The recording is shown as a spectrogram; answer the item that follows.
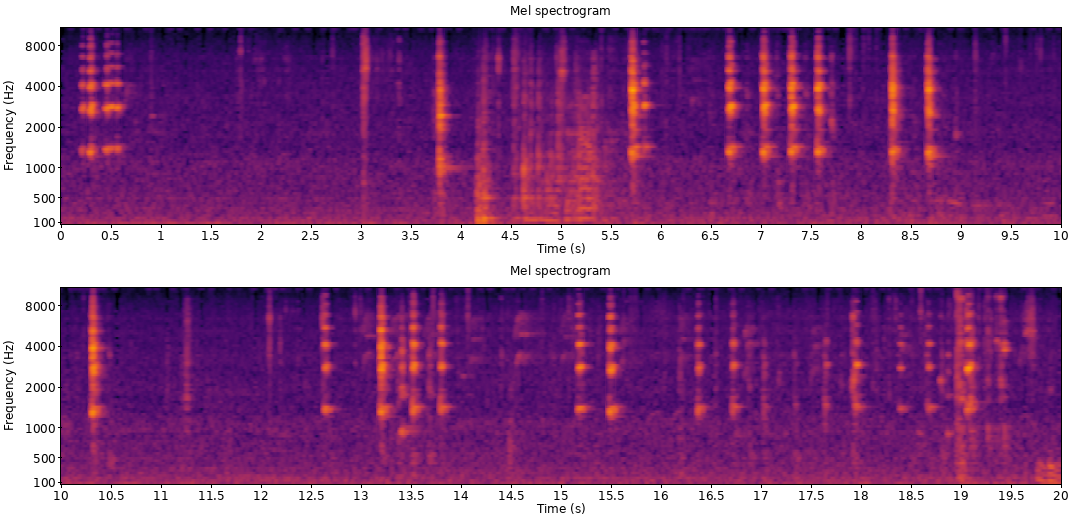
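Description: A knock and about a second of scraping four seconds in as a brake pad is worked out of the caliper. Short, high chirps repeat irregularly throughout.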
